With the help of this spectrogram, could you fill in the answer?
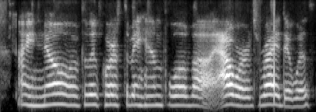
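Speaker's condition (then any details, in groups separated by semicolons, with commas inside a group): ALS; young onset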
